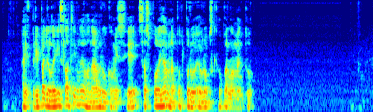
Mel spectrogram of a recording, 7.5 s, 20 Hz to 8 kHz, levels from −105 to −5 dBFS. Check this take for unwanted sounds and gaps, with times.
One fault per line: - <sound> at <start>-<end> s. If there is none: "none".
none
